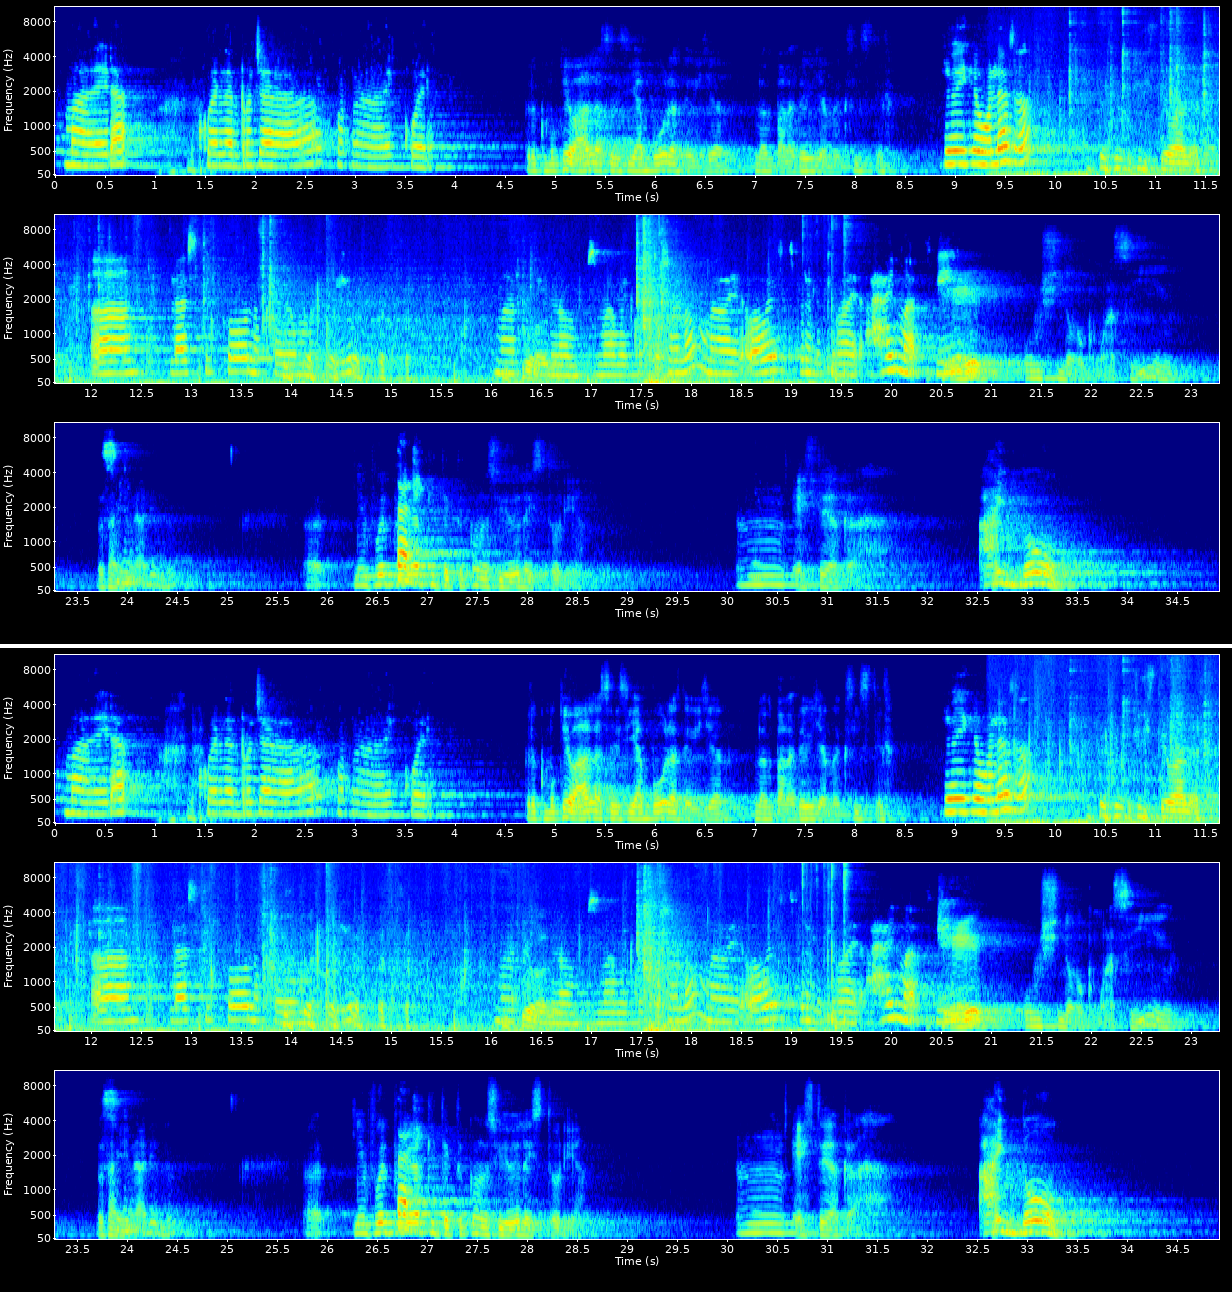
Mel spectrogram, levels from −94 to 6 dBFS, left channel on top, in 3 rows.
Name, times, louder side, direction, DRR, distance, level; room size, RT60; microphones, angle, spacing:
voice 1, 0.1-0.7 1.4-3.8 8.9-9.8 12.0-12.5 12.8-14.7 16.0-20.9 23.8-24.1 26.7-26.9 30.2-30.4, left 2 dB, 20° left, 9 dB, 0.4 m, -30 dB
voice 2, 1.2-1.5 4.7-6.7 7.0-8.3 10.3-11.5 13.9-15.0 16.1-16.7 20.5-20.9 21.3-22.8 23.7-24.5 25.8-25.9 26.3-27.0 27.3-28.5 30.1-31.6 32.5-33.3, right 2 dB, 60° right, 8 dB, 0.7 m, -34 dB
sound 1, 8.7-19.5, equal, 40° left, 2.2 m, -44 dB
sound 2, 9.3-19.6, right 3 dB, 35° right, 0.5 m, -43 dB
26.0 x 20.5 x 2.3 m, 2.5 s
head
